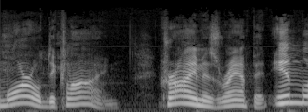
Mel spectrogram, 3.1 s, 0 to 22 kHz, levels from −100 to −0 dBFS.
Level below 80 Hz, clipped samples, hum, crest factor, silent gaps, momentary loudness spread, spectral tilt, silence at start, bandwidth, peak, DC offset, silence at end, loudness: -76 dBFS; under 0.1%; none; 18 dB; none; 10 LU; -5 dB/octave; 0 s; 15.5 kHz; -16 dBFS; under 0.1%; 0 s; -33 LUFS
